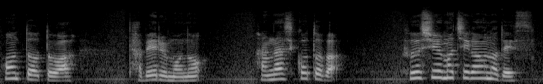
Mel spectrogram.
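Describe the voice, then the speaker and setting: Young woman, from Hyogo, scripted narration, careful reading, fairly high voice. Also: animated, unhurried, slight background noise. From Hyogo Prefecture, Japan.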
